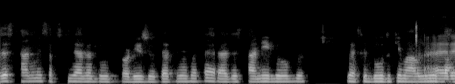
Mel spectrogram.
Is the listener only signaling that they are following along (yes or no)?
no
